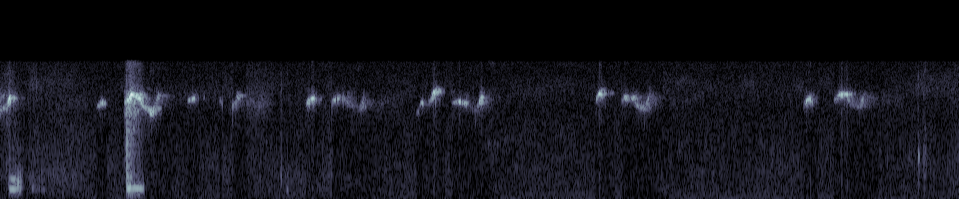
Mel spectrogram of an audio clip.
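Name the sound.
cockatiel whistling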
